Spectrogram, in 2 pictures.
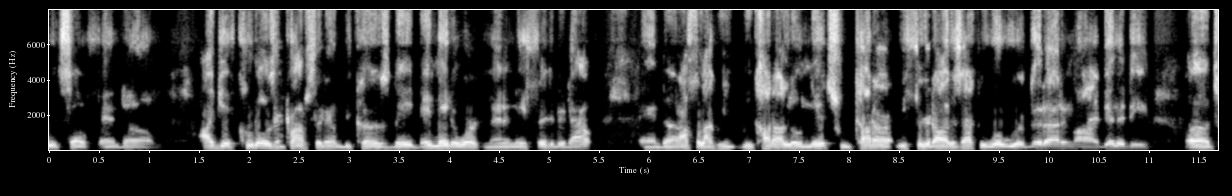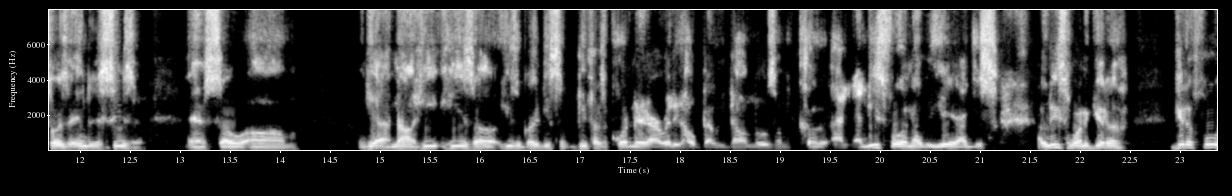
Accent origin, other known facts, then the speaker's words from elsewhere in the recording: Fort Lauderdale, Florida, United States; moved away; also born or lived in Detroit; I'm a Florida boy. I'm from Fort Lauderdale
